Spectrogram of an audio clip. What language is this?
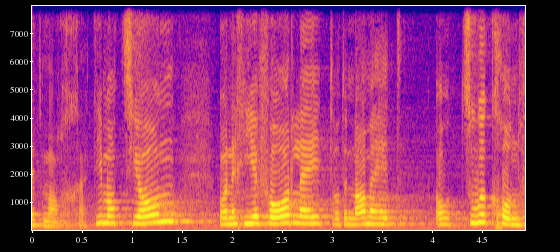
Swiss German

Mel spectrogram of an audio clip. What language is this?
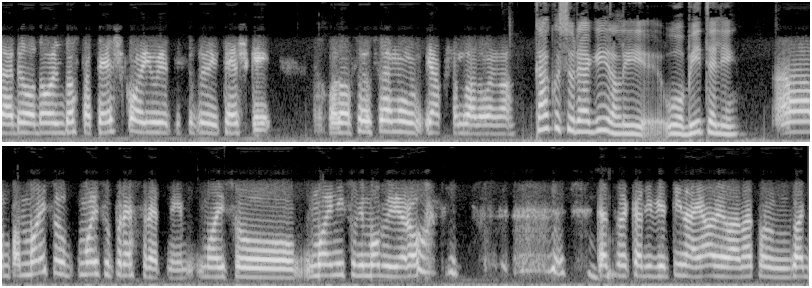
Croatian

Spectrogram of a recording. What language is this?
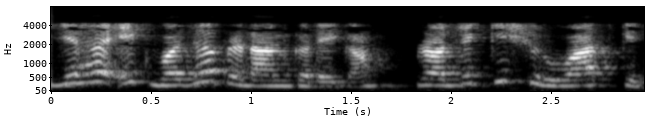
Hindi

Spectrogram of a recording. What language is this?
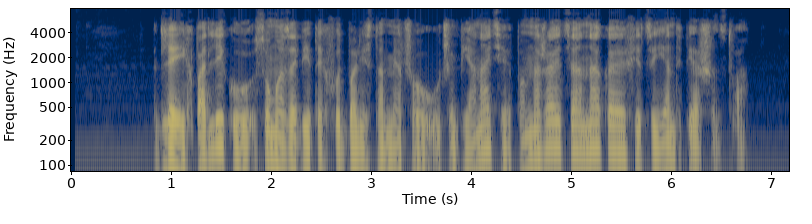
Belarusian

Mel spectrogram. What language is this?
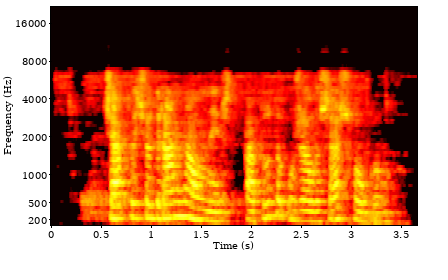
Mari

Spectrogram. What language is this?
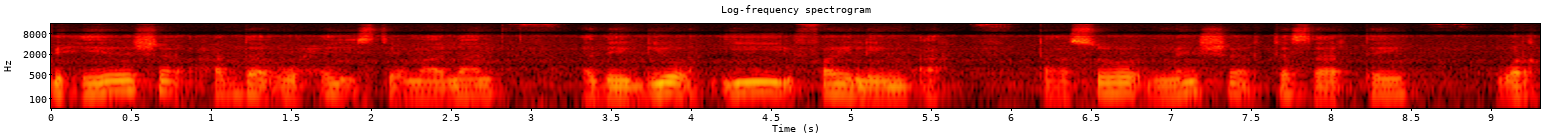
Somali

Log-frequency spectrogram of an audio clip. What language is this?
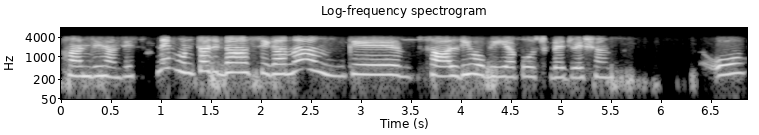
Punjabi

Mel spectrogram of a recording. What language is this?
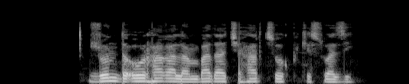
Pashto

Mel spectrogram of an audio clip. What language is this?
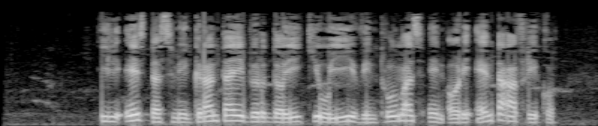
Esperanto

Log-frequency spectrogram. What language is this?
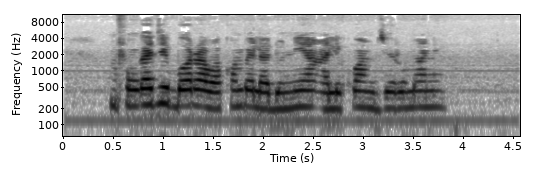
Swahili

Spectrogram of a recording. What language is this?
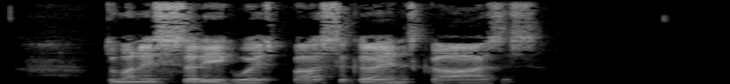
Latvian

